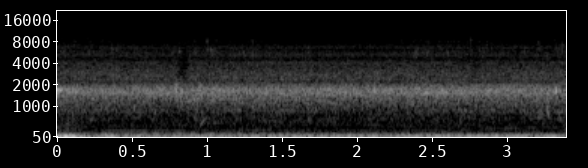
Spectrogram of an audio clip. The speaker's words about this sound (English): And while I'm looking out, I can see these beautiful, huge mountains that encompass it sometimes the vision is so loud that I can hear the waves crashing along the shore.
